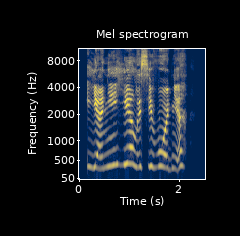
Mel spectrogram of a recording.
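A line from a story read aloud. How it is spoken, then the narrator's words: Moaned reply. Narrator (Russian): простонала она в ответ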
